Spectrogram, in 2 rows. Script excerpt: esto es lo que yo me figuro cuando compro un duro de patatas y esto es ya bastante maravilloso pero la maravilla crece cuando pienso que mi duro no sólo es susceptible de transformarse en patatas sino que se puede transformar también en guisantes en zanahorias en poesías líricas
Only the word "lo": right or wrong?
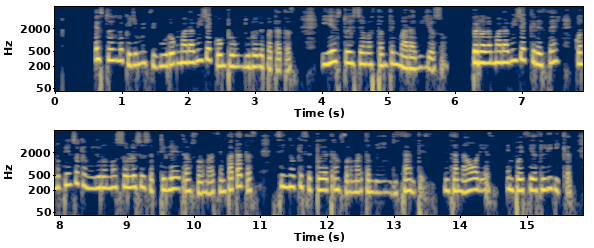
right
